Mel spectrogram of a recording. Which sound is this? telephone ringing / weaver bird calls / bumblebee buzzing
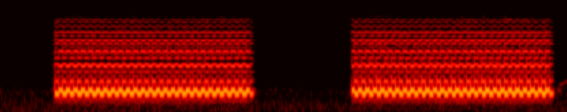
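telephone ringing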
